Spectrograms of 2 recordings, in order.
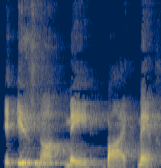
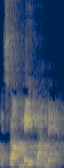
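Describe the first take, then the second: First: Slow, deliberate stress on "is not"; "It is not" weighted, each word set apart; emphatic restatement. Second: Said in the usual way. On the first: Real, not acted. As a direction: spell it out word by word, leaning on "is".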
